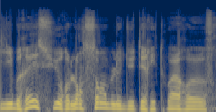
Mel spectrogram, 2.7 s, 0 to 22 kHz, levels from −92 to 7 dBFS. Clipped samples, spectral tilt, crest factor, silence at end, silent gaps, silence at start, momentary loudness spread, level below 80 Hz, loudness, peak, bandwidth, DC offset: under 0.1%; -6.5 dB/octave; 10 dB; 0 s; none; 0 s; 4 LU; -52 dBFS; -18 LUFS; -8 dBFS; 14 kHz; under 0.1%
